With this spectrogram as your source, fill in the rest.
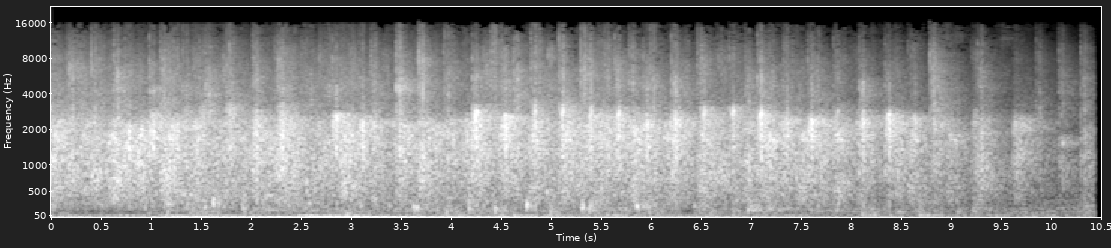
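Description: An audience applauds steadily in a large echoing hall, fading toward the end.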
